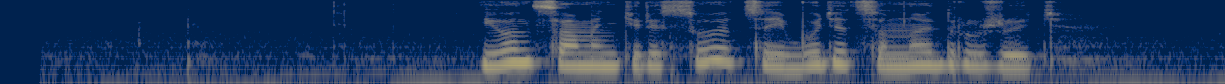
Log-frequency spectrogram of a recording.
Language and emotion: Russian, sad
